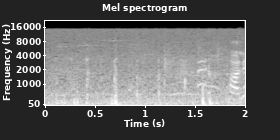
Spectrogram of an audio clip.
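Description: A man's quiet, breathy laughter: short puffs and clicks with a brief voiced sound near the end.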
